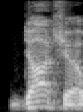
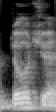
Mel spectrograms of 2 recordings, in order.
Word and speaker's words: dacha: Truth be known, this is a dacha, which is basically or docha, however you want to pronounce it.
